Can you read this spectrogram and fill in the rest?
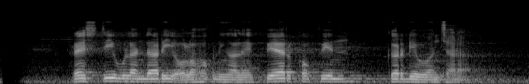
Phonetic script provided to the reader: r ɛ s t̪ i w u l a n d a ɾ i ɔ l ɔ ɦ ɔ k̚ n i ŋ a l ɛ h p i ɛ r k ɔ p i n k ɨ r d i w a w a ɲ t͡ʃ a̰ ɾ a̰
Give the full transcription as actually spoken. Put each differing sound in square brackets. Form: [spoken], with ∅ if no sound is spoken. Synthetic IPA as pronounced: r ɛ s t̪ i w u l a n d a ɾ i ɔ l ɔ ɦ ɔ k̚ n i ŋ a l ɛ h p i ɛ r k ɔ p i n k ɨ r d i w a w a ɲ t͡ʃ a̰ ɾ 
